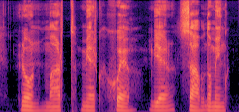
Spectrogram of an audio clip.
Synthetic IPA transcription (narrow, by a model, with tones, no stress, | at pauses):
lu˦˨nma˦ɾt̪mje˦ɾkʷxwe˧b | bje˦ɾsa˦˧bd̪o˧mi˧ŋɡ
